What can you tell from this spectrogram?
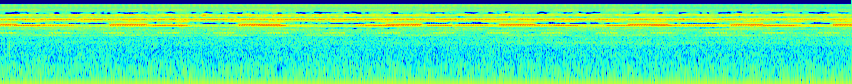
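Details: Crickets chirp through an evening in a peaceful park, a bright high chorus of overlapping trills with short chirps repeating under a second apart and gentle rises and falls in volume.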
